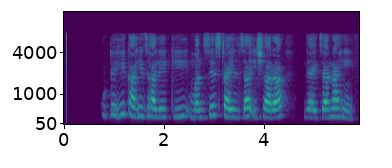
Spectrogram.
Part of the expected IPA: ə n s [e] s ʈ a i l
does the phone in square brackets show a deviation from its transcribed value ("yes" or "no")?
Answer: no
